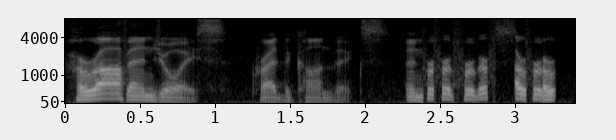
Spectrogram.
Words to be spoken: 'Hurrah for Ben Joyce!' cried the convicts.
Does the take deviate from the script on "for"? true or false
true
